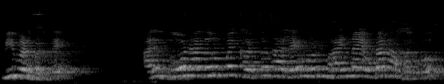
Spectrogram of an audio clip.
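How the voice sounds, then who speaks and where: A woman playing a sharp-tongued, money-minded young wife in a domestic drama, taunting, scolding and imperious. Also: extremely high pitch, normal speed. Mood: nagging, taunting. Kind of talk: melodramatic Marathi stage-style domestic drama acting. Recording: very echoey room, distant mic, music.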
